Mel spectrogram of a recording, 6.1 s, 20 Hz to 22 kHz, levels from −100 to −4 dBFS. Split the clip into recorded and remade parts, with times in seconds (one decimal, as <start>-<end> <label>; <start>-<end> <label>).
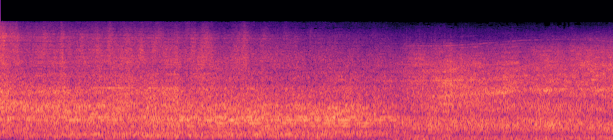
0.0-6.1 recorded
